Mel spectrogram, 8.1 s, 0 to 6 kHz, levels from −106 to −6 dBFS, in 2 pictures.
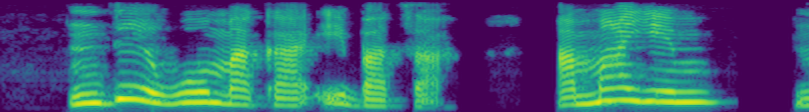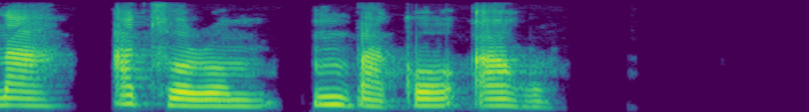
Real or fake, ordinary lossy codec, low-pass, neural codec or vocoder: real; none; 5.4 kHz; none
